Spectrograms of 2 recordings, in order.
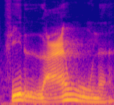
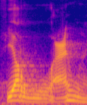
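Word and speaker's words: فرعون: Maka kita turunkan pangkal lidahnya, fir'auna, bukan fir'auna, itu tebal seperti itu. Kemudian getaran ra tidak perlu terlalu dilembutkan ya getarannya, tidak perlu wa fir'auna seperti mungkin kalau kita di Indonesia pelafalan huruf R tidak seperti itu, wa fir'auna di ujung lidah ke gusi belakang gigi seri atas seperti itu.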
